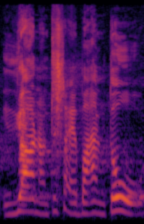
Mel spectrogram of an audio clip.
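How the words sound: It is said in an angry tone.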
